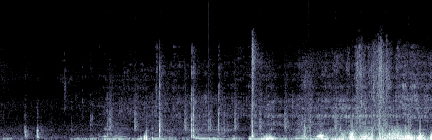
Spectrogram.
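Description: Mountain bike rolling down a rough dirt trail: tyre noise with scattered knocks and rattles of the bike over roots and bumps, starting quietly with a few clicks and getting louder from about five seconds in.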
